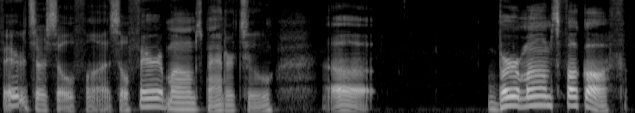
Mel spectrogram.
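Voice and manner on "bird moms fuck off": loud dismissal. Real, not acted. Dismissing bird owners.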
